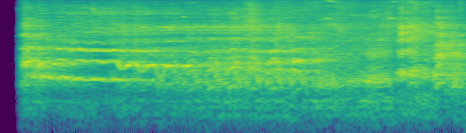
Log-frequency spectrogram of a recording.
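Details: Street dogs playing and quarreling together, a sustained, loud tonal whining and growling run through the whole stretch with wavering pitch, a brief dip near the end before it rises again.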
